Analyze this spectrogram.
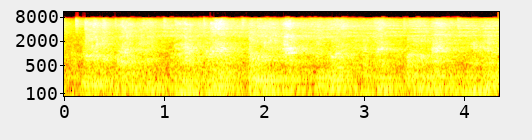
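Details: English Bulldog and Chow Chow in a friendly play fight; a steady low growl rumbles under repeated huffing bursts and scuffling, with no pauses over a few seconds.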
